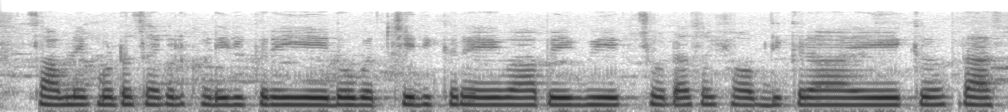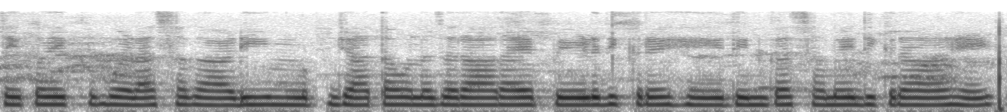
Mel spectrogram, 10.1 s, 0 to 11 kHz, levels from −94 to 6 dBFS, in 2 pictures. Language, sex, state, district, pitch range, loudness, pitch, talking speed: Hindi, female, Bihar, Gaya, 215-225 Hz, -17 LUFS, 220 Hz, 260 wpm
